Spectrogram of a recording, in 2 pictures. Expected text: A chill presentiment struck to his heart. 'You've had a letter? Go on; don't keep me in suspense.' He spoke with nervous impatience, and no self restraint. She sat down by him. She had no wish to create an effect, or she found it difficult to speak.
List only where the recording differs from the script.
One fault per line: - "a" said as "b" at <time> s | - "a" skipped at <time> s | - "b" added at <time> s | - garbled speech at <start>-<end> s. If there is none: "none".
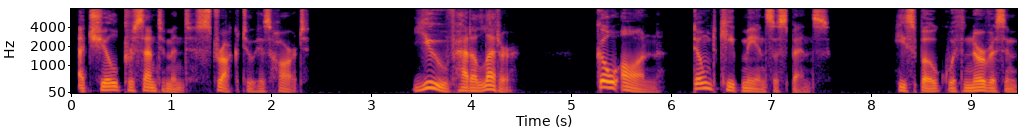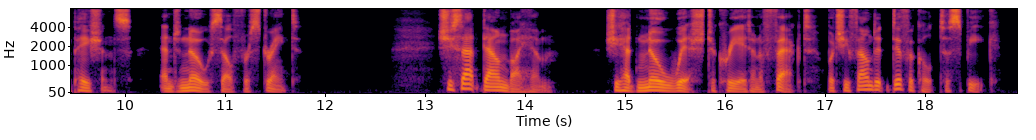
- "or" said as "but" at 17.0 s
